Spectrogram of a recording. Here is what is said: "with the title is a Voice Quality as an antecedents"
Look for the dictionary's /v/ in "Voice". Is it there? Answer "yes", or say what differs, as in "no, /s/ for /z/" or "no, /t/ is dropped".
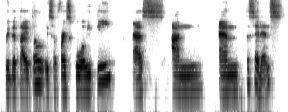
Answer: no, /f/ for /v/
